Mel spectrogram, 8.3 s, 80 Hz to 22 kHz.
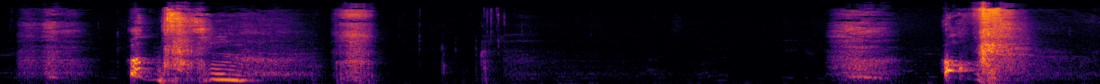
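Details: Person woken with a sneezy cold, day 1, in a roughly 15-minute morning sneezing fit: two forceful sneezes, each after a quick in-breath, separated by quiet breathing; repeated sneezing.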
